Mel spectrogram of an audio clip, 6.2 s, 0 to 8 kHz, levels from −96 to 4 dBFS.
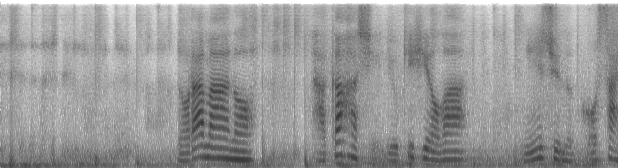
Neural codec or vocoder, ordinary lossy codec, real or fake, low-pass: codec, 24 kHz, 0.9 kbps, WavTokenizer, large speech release; AAC, 48 kbps; fake; 7.2 kHz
